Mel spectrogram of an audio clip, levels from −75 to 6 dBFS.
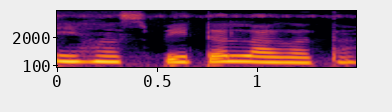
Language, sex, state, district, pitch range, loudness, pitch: Bhojpuri, female, Uttar Pradesh, Ghazipur, 225-265 Hz, -12 LUFS, 245 Hz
